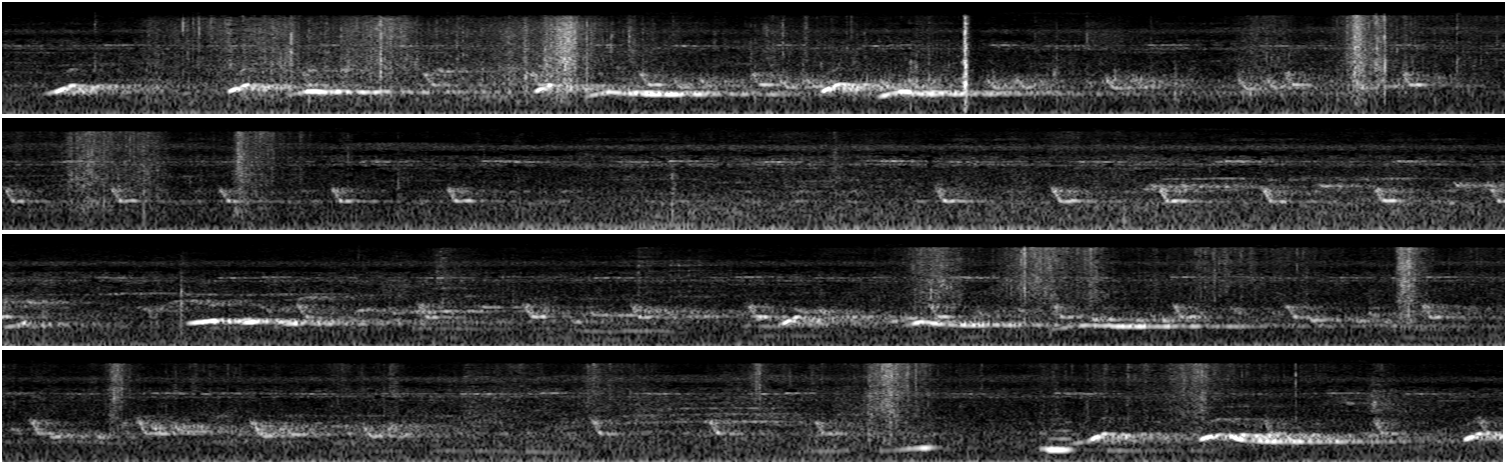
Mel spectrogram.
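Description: Birds chirping: short, quick, rising notes and brief high calls repeated irregularly. A faint steady high tone runs beneath them.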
